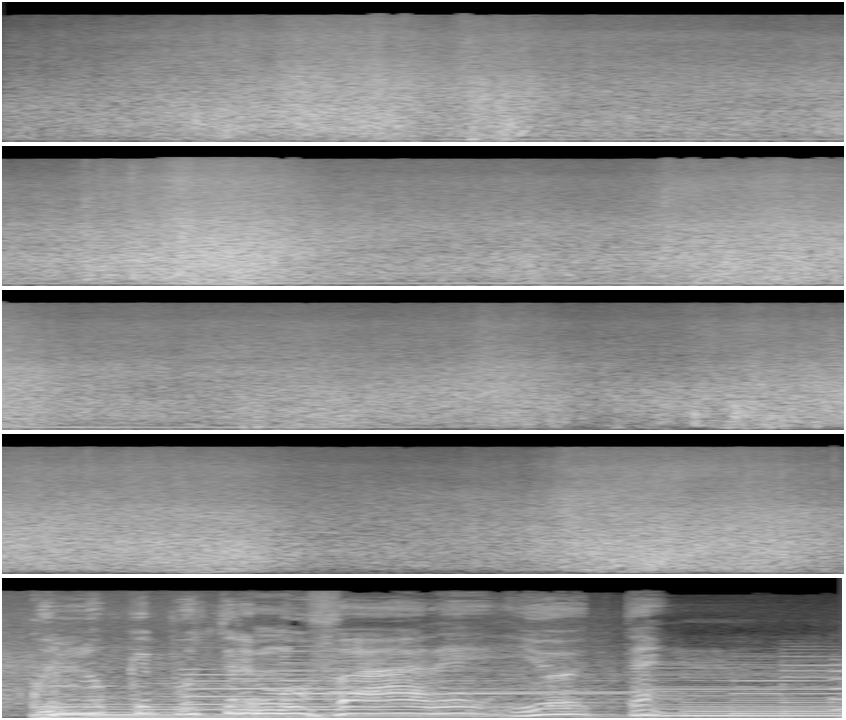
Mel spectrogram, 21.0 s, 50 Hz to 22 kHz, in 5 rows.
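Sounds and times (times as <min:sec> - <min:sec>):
waves washing onto beach: 0:00.0 - 0:17.0.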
